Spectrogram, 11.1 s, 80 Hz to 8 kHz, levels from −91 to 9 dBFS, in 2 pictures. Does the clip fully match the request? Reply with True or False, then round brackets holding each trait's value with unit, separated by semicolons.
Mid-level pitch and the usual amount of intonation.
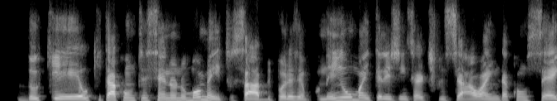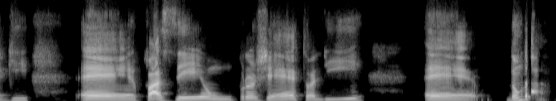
True (145 Hz; 3.5 semitones)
